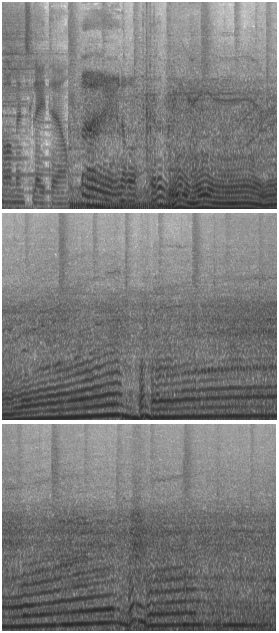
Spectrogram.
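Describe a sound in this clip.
A motorcycle engine revs and roars, rising and falling in pitch as it shifts gears.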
